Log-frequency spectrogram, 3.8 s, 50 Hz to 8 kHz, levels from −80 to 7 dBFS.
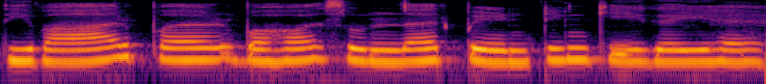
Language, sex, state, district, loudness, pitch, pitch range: Hindi, female, Chhattisgarh, Raipur, -15 LUFS, 210 Hz, 195-220 Hz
